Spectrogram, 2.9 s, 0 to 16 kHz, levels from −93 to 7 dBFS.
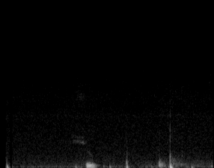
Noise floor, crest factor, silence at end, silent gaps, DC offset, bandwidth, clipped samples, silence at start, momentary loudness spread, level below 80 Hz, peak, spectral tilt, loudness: -70 dBFS; 24 dB; 0.55 s; none; under 0.1%; 7.4 kHz; under 0.1%; 0.1 s; 18 LU; -48 dBFS; -16 dBFS; -11 dB/octave; -36 LUFS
